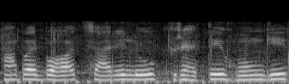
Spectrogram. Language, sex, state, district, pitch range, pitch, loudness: Hindi, female, Bihar, Kaimur, 215-230 Hz, 220 Hz, -16 LUFS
